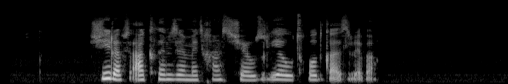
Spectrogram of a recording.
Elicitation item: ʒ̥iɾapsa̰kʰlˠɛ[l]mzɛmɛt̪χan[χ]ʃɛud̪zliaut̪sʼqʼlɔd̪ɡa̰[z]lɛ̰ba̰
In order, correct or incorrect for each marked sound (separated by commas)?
incorrect, incorrect, correct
